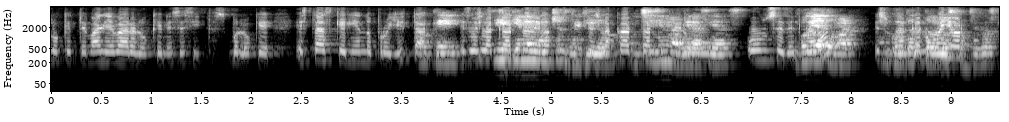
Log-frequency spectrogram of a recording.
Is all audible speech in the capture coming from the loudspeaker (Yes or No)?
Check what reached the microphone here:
No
